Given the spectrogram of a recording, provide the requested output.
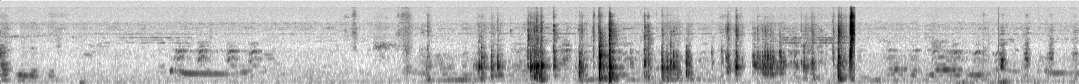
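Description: Thin, whining tones open the recording before a German Shepherd breaks into a run of loud, abrupt barks. A human voice speaks between the barks in a small indoor room.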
